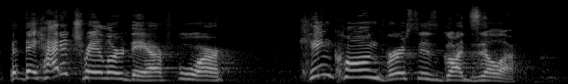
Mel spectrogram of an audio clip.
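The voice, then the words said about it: British accent. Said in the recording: “See, now you know the accent. ... Brits”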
